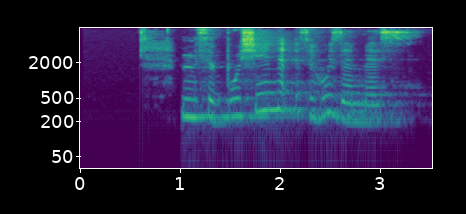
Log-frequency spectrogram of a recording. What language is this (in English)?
Kabyle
